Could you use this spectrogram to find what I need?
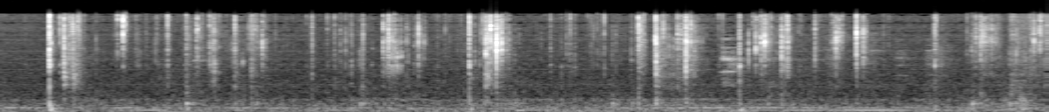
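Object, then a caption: Green soap chunk cut with a blade. A solid, dry green soap chunk held between the fingers is cut and scraped with a utility knife blade, crunching off small pieces. Many short, bright, crisp crunches and scratchy scrapes come in irregular bursts over a faint low hum, each snapping off quickly with almost no ring.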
